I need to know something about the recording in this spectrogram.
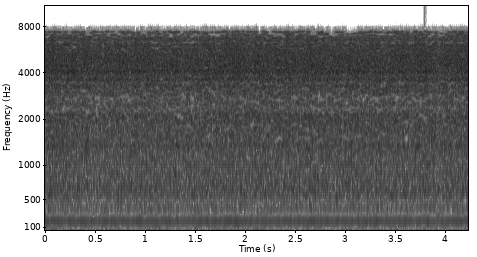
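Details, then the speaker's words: Home-built eccentric bobbin and magnet holder rig with soft starter, after fitting new holder and curing rattles: steady low hum with light even brush hiss from motor commutator, no knocking; now much quieter. "I tell you what, it's so bloody quiet I can hear the motor now. I couldn't hear the motor before. I can hear the commutator on that as the motor's driving it."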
